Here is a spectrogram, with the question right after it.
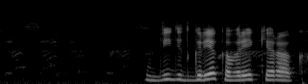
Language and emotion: Russian, neutral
